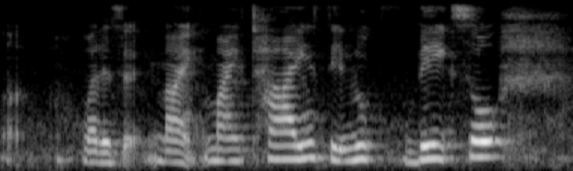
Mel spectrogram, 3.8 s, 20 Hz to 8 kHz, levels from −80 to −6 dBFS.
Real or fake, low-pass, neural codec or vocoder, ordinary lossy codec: fake; 7.2 kHz; codec, 16 kHz, 4 kbps, FunCodec, trained on Chinese and English, 50 frames a second; none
